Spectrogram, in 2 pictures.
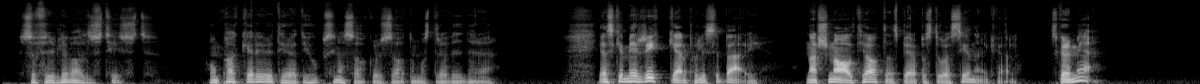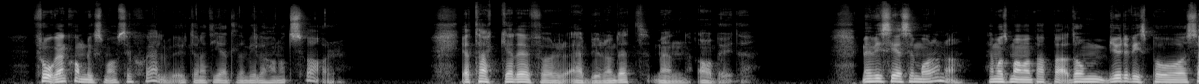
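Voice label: book reading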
